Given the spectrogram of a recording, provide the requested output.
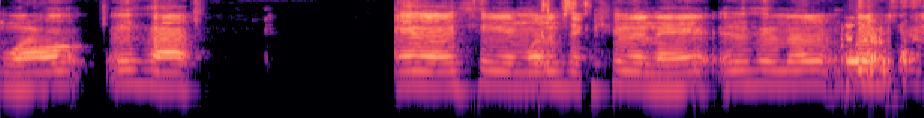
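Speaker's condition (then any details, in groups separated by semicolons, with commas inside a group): Traumatic brain injury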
